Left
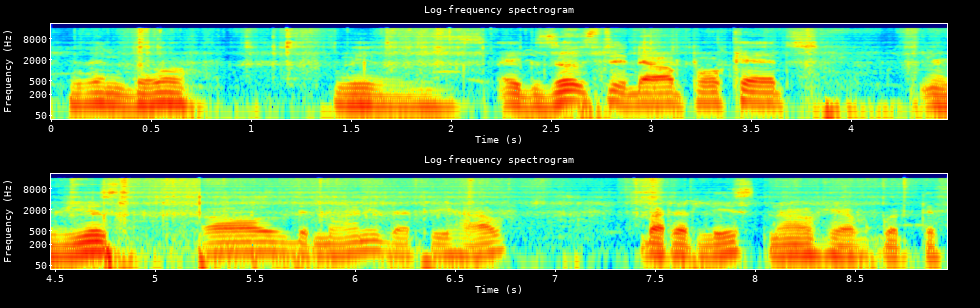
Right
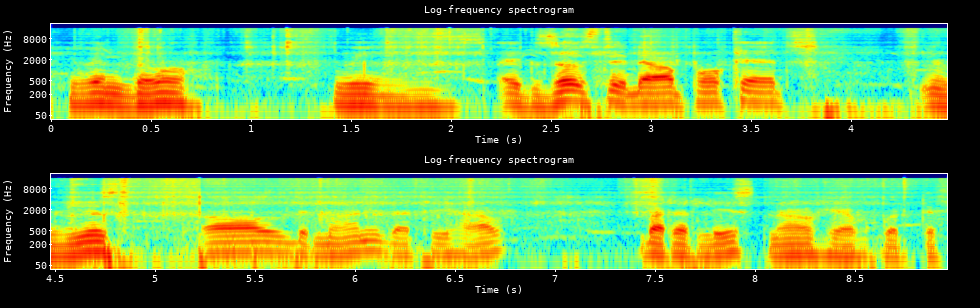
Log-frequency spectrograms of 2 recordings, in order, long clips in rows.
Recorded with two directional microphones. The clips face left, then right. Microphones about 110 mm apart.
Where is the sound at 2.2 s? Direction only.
20° right (ahead or behind).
